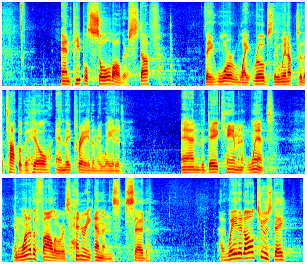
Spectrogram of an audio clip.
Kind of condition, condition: setting, large echoing room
